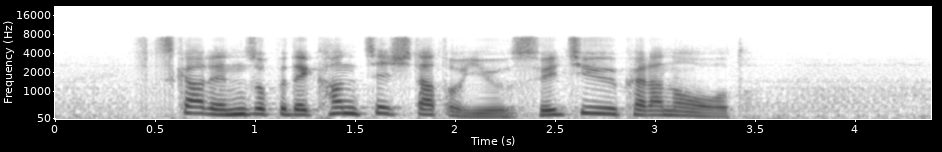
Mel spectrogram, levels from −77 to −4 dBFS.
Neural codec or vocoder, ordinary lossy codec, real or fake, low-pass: codec, 16 kHz, 0.3 kbps, FocalCodec; none; fake; 7.2 kHz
